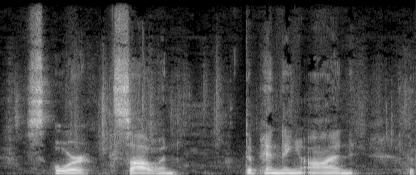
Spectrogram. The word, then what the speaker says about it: Samhain: Or Samhain, depending on the pronunciation and if you're well-versed in the enunciations. Yeah. Most people would say Sam Hain, and then those who know the Celtic would say Samhain.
